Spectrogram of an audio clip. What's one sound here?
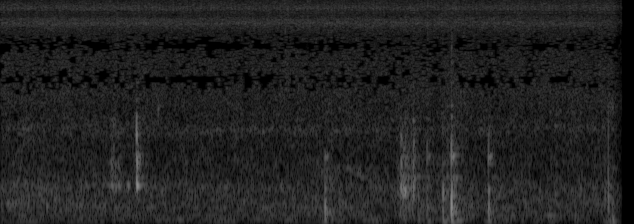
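Dry peanuts click and rattle.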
